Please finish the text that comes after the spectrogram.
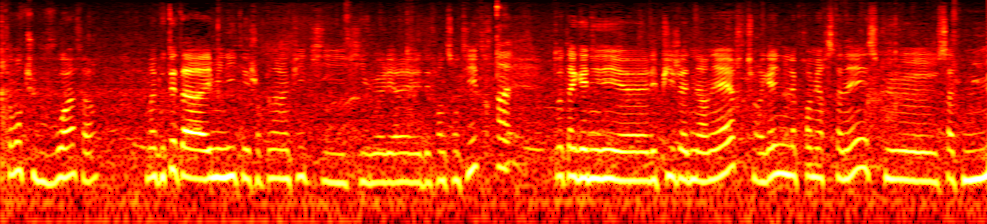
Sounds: speech

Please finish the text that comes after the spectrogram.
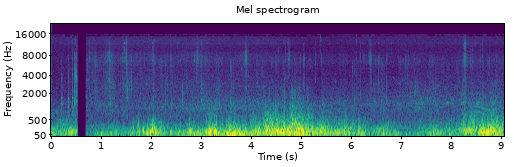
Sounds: horse clip-clop, horse, clip-clop

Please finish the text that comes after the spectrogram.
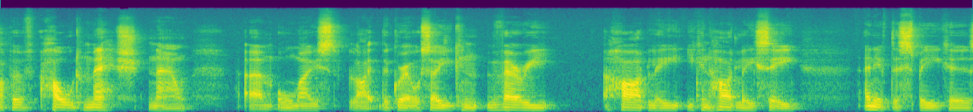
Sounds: speech

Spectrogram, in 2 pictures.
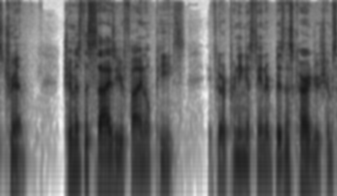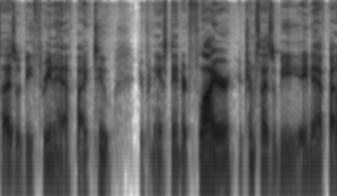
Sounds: speech

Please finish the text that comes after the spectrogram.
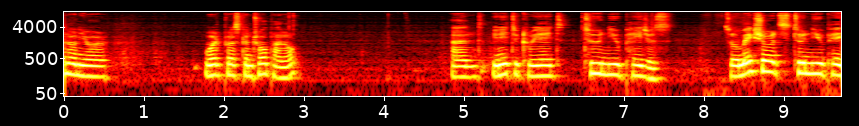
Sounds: speech

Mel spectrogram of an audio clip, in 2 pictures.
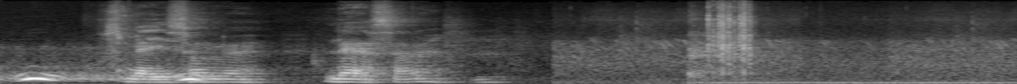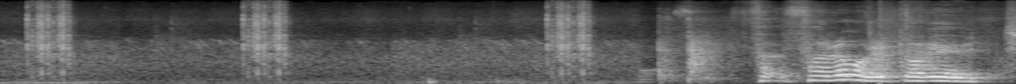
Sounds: speech, man speaking

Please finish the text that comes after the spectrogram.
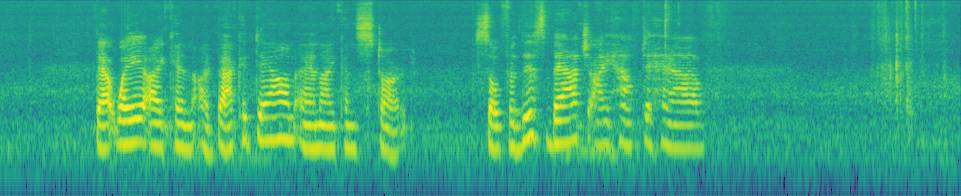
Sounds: speech

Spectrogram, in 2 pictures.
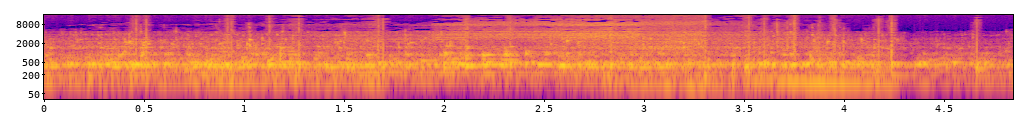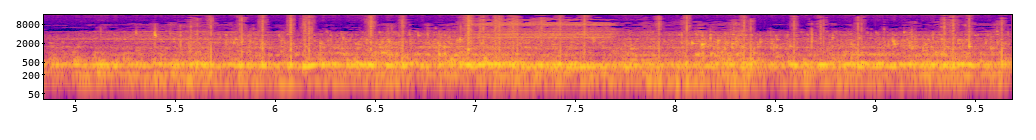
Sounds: scuba diving

